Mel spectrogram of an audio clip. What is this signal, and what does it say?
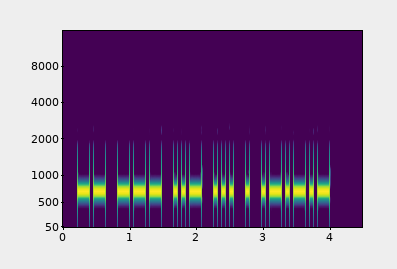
Morse code, heard as a keyed tone, about 20 wpm, 700 Hz. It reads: MOUSE.
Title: Sentences from Top 700 Words 20wpm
